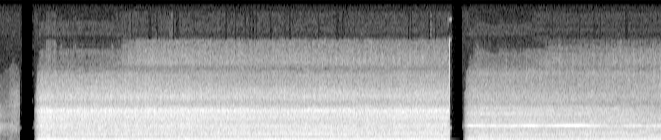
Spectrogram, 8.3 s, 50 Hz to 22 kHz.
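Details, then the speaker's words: Yamaha R6, about 2007, cold start after an overnight sit, following a service that addressed the owner's complaint of timing-chain clatter at cold start: it settles into a steady, even idle with no chain rattle and no worrying noises. "słychać Pracuje po nocnym postoju przy odpaleniu żadnych niepokojących dźwięków wszystko wszystko w porządku"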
